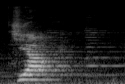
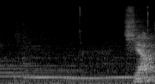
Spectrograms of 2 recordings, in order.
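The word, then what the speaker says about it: 家: Ce caractère, la prononciation, on dit Tia. Tia, ça veut dire famille, sens propre.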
